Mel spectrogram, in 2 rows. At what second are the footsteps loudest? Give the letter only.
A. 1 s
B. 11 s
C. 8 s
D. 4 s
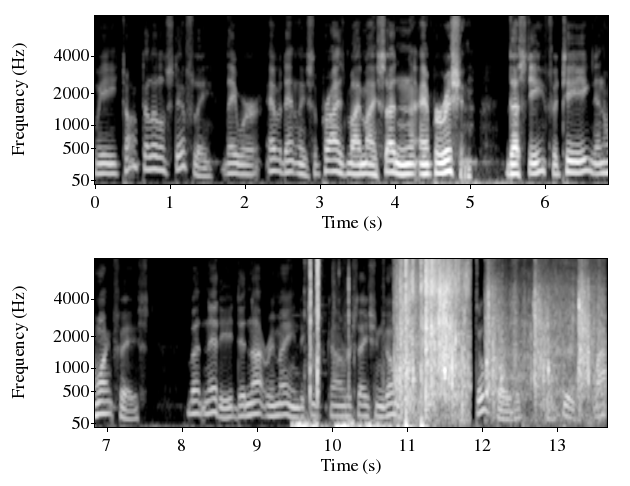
B.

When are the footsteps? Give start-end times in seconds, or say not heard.
10.8-13.6.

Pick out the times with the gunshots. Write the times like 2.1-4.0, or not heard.
9.4-11.3.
